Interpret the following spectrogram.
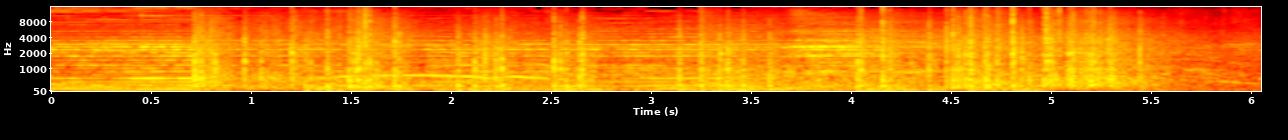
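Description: Fireworks bursting and crackling in quick succession over a music soundtrack, the bangs thickening from about a second in and easing off near the end.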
